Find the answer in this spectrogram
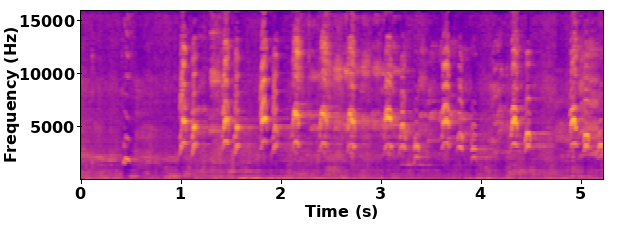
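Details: Long-tailed shrike singing at home in a crowded residential area; the song is meant as a lure to coax silent shrikes into song. Rapid clicking, chattering high notes in quick bursts over a constant low background rumble.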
